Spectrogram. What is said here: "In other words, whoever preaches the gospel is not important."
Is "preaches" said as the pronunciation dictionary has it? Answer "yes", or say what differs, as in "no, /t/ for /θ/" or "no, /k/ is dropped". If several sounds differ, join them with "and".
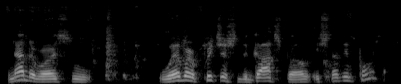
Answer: no, /s/ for /z/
